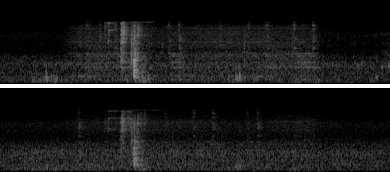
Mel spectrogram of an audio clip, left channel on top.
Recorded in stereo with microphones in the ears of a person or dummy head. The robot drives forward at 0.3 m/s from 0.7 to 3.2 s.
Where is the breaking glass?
45° left (ahead or behind), 1.1 m; by 1.6 s 40° left (ahead or behind), 1.2 m.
